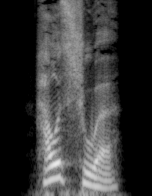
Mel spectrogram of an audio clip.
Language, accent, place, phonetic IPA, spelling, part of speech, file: German, Germany, Berlin, [ˈhaʊ̯sˌʃuːə], Hausschuhe, noun, De-Hausschuhe.ogg
- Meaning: nominative/accusative/genitive plural of Hausschuh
